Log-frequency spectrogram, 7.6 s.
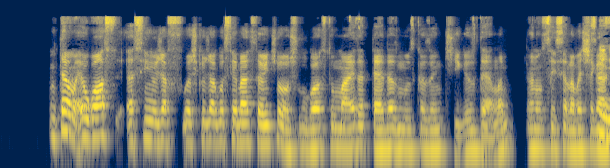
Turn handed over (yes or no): yes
